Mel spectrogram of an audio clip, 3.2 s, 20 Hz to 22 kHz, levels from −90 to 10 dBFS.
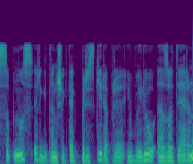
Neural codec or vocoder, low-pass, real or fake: none; 7.2 kHz; real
